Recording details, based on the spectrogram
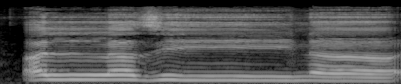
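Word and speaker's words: الَّذِينَ: আল্লাযিনা, এই জি জাল উচ্চারণের সাবধান। ইয়ার উপর একালিপ টানতে হবে।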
